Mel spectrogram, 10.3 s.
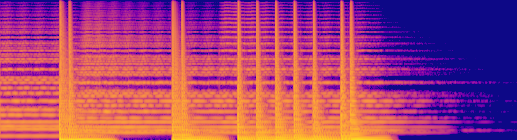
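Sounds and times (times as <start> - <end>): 
bass with chorus effect: 1.2 - 2.4, 3.5 - 7.9.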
